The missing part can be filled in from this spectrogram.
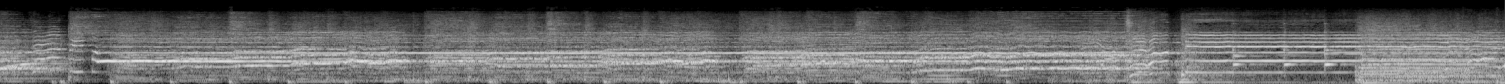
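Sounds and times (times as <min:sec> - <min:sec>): band with a regular beat: 0:00.0 - 0:12.0, 0:13.6 - 0:15.0
backing choir: 0:01.2 - 0:12.0, 0:13.5 - 0:15.0.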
